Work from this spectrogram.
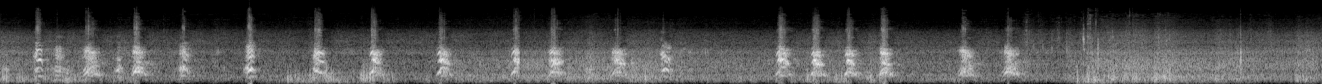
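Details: On a sandy beach, Saluki Luna and Whippet Louie play together; a near-continuous run of high, clipped barks and yips repeats several times a second in bursts, then fades into rushing wind noise near the end.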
